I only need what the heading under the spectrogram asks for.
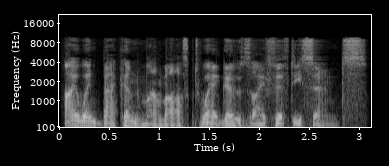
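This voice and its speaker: A man reading online posts aloud as the regular reader of the channel, in an expressive storytelling way. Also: sits low, a little slow, a little hiss or hum.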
